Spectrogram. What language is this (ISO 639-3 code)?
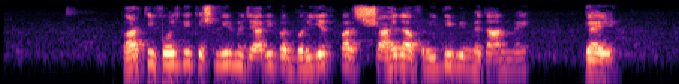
urd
